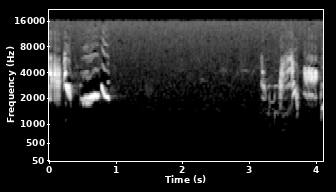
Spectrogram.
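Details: Garden warbler (Silvia borin) singing from inside a bush, close microphones two meters below: two short bursts of warbling, rich notes with a slurred whistle, separated by a two-second pause.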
